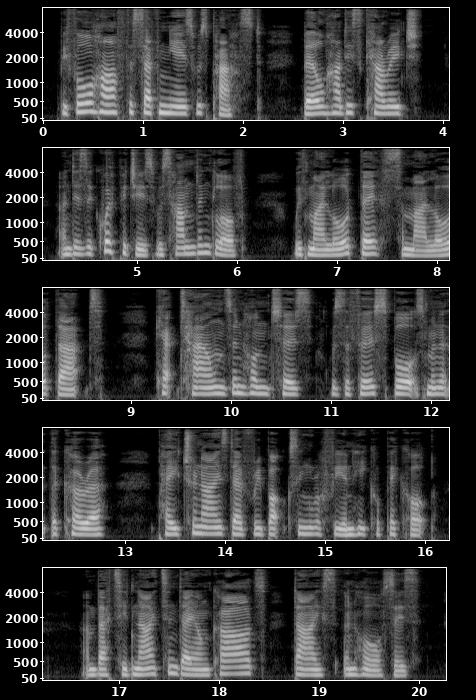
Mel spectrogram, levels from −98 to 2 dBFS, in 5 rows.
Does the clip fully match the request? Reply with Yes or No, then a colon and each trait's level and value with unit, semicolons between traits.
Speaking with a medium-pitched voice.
Yes: medium, 165 Hz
